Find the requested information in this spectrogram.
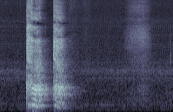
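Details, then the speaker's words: Cough in a person with severe bronchitis and throat and chest pain: two harsh, loud coughs in quick succession, followed by quiet. "Pain on my throat and on my chest because of this strong bronchitis."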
